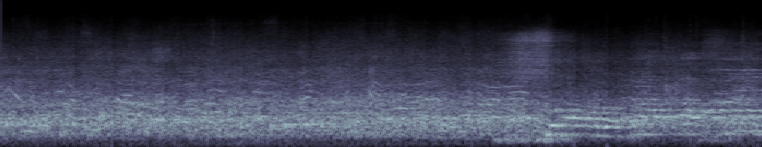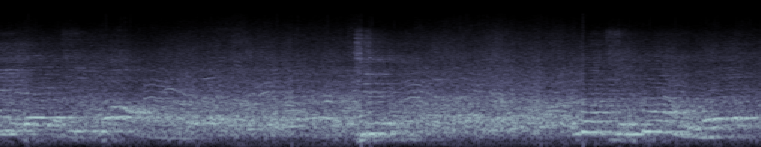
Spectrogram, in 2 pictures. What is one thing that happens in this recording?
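A crowd of men and women sings together in a large echoing hall.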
